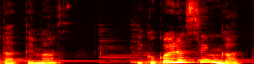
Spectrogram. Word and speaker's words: 心夢響: 心に夢そして響くという漢字を書いてここゆらって読む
